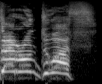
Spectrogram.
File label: Female Dwarf Attack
